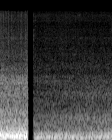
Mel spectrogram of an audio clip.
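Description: Road noise inside a moving car's cabin: a steady low rumble of tyres and engine. It cuts out abruptly about half a second in at an edit and resumes quieter.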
